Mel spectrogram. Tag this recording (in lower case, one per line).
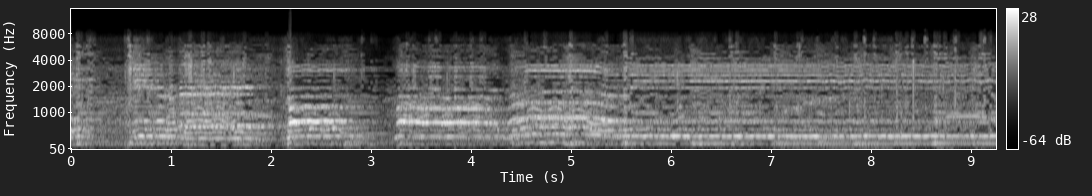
music
male singing
singing
musical instrument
